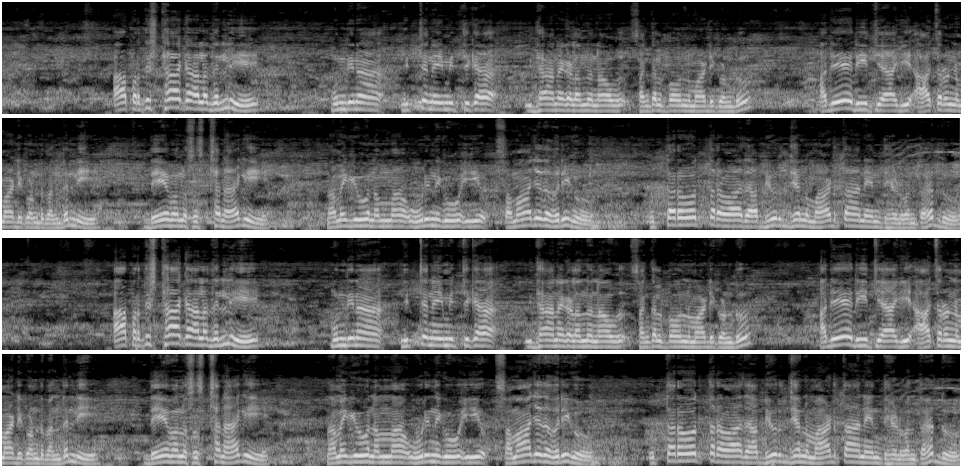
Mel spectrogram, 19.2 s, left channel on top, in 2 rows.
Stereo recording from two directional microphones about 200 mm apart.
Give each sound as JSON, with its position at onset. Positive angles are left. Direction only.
{"t": 1.1, "sound": "a man's voice", "side_deg": -20}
